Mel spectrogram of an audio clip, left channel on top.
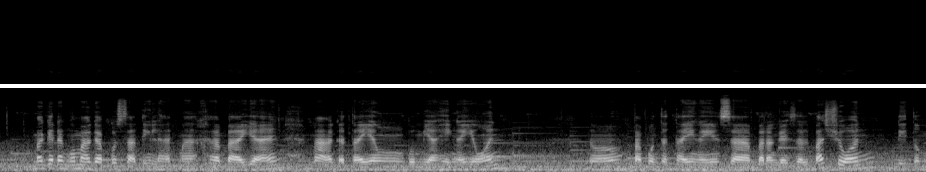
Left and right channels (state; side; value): silent; left; 59 dB below the other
